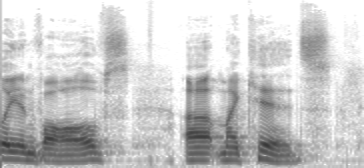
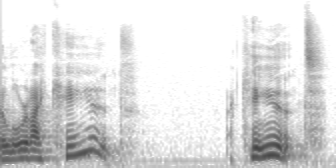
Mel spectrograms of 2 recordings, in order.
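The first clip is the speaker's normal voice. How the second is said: soft, hushed admission; humble prayer; 4 semitones higher, 8 dB quieter, slower than usual. Acted. Believer to the Lord over Romans eight, softly confessing. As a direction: confess helplessness softly, voice dropping in level. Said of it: "look at the Lord and say".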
